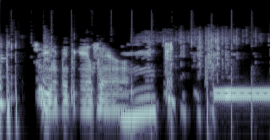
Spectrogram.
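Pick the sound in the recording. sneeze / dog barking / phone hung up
phone hung up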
